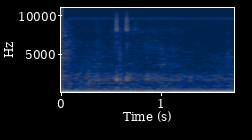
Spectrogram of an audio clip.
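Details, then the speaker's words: Dodge Magnum 3.5 V6 on a test drive after replacing a seized alternator: power steering is back and the battery light is off, so it is charging. Smooth, even low rumble with no whine, squeal or knock; normal running. "everything's back in place now I'm going to start it up and we're going to see it's working"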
